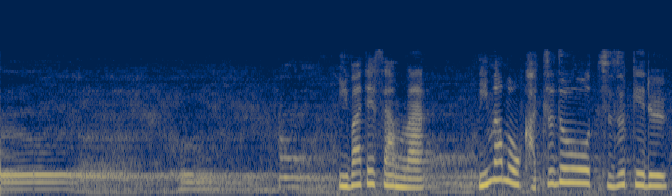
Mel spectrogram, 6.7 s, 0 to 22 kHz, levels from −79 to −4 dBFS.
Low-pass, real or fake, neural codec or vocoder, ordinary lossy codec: none; fake; codec, 16 kHz, 4 kbps, X-Codec, WavLM features, trained on Multilingual LibriSpeech; none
